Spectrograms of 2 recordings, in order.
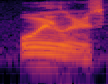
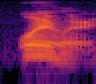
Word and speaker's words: Euler: BC Calculus, Lesson 7.1, Slope Fields and Euler's Method. And yes, that's pronounced Euler, not Euler.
